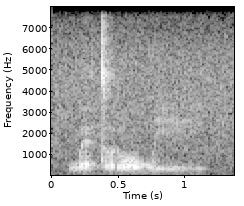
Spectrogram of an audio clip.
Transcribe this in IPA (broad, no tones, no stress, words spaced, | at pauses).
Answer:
wɛdɤɾo wi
